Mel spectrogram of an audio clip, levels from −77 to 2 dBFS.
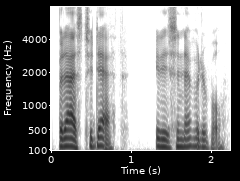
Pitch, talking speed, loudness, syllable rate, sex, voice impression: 145 Hz, 190 wpm, -19 LUFS, 6.3 syllables/s, female, feminine, adult-like, slightly intellectual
